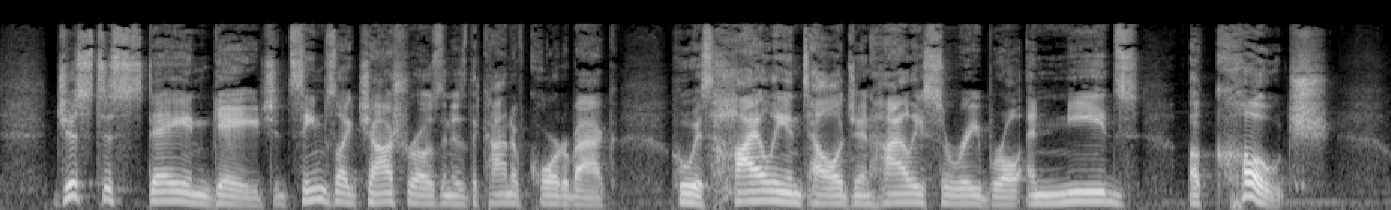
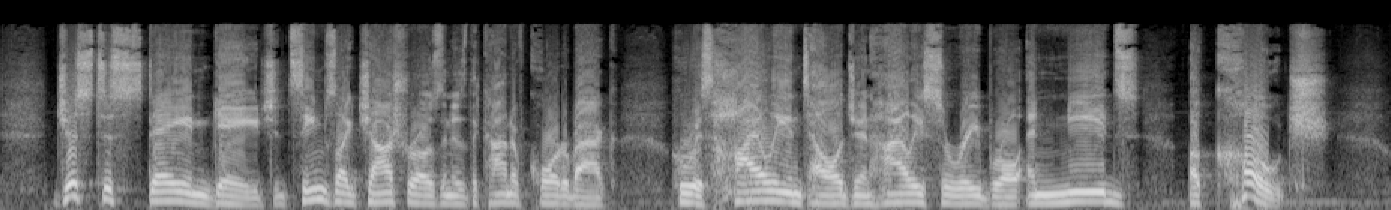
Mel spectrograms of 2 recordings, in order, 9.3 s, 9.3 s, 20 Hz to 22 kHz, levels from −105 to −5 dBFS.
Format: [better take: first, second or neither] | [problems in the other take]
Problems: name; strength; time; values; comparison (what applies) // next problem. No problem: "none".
first | distortion; heavy; 10% of the sound clipped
